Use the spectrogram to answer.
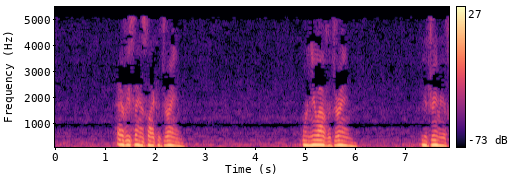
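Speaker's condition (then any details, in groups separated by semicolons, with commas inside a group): Parkinson's disease; others offer remedies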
